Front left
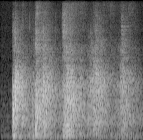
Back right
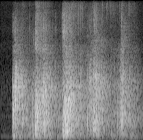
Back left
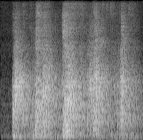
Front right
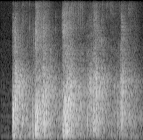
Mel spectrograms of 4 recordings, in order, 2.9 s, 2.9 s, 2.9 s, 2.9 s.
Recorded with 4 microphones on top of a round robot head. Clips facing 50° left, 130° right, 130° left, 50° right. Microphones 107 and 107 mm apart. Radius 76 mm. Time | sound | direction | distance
0.2 | footsteps | 30° right | 0.7 m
